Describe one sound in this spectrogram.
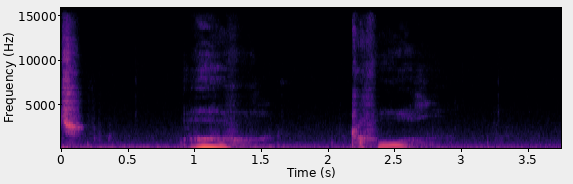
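A boy speaks quietly.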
